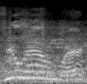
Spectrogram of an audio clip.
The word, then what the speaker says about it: Wilhelm: Em português é Wilhelm, pode ser Guilherme, e o estou literal mesmo, do jeito que eu estou falando aí.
